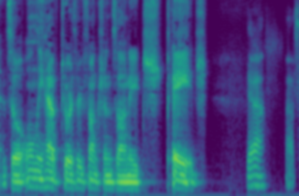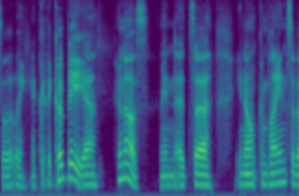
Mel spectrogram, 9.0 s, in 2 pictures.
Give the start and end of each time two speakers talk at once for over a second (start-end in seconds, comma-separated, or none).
none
